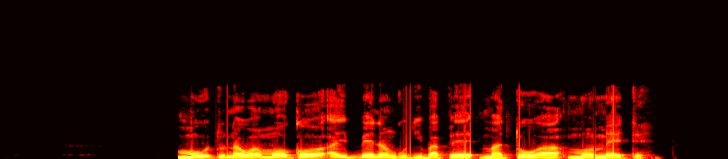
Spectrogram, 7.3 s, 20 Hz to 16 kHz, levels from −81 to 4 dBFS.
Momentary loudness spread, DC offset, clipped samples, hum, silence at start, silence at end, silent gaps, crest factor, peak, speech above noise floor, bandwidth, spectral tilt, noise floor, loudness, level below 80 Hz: 6 LU; under 0.1%; under 0.1%; none; 1.8 s; 0.85 s; none; 12 dB; 0 dBFS; 73 dB; 7.4 kHz; -8.5 dB/octave; -84 dBFS; -11 LUFS; -48 dBFS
